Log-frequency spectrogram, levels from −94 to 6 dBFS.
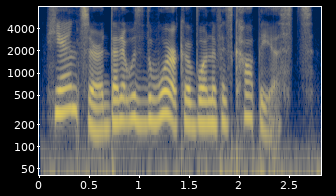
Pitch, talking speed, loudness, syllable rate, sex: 225 Hz, 255 wpm, -16 LUFS, 6.0 syllables/s, female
